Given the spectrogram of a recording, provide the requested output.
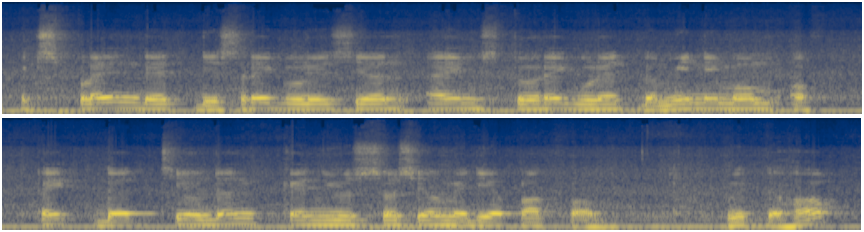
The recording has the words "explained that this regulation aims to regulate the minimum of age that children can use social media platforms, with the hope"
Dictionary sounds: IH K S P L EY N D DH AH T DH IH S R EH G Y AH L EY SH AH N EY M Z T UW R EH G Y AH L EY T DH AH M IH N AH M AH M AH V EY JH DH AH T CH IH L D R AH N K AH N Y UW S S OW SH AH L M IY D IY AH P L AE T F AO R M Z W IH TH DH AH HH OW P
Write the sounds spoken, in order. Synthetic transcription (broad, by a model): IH K S P L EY N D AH T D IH S R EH G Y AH L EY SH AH N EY M S T UW R EH G Y AH L EY T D AH M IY N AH M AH M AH F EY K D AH T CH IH L D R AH N K AH N Y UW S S OW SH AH L M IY D IY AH P L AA T F AO R M W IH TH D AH HH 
